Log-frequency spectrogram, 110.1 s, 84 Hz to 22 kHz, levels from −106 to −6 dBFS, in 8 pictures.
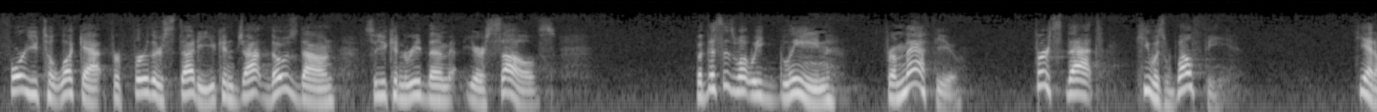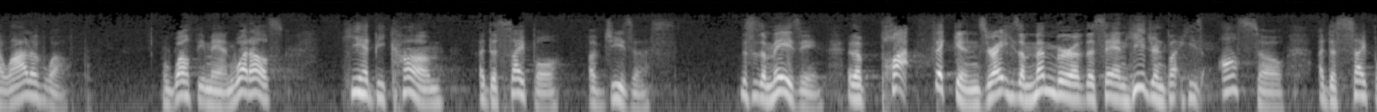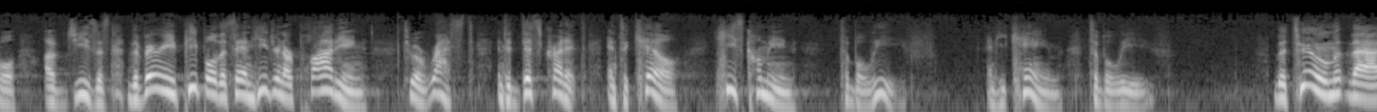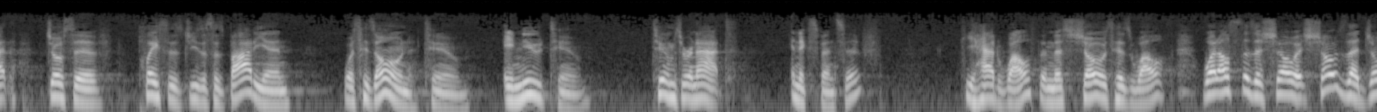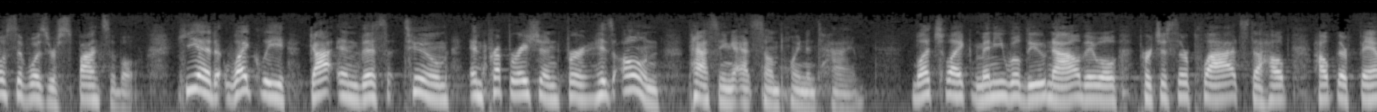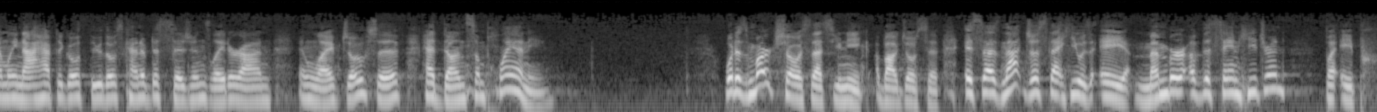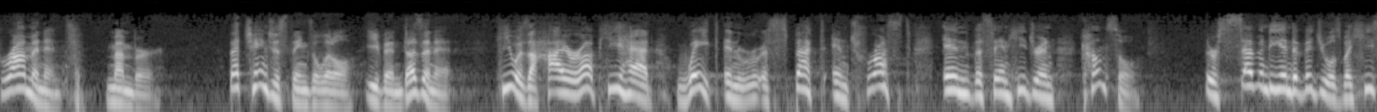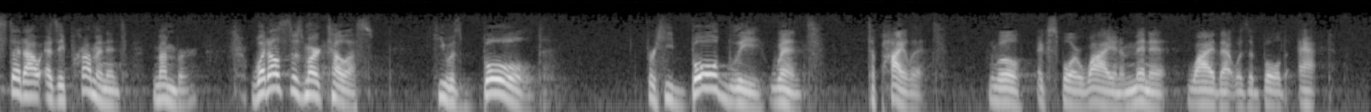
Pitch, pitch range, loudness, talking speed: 165 Hz, 135-210 Hz, -29 LUFS, 150 wpm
